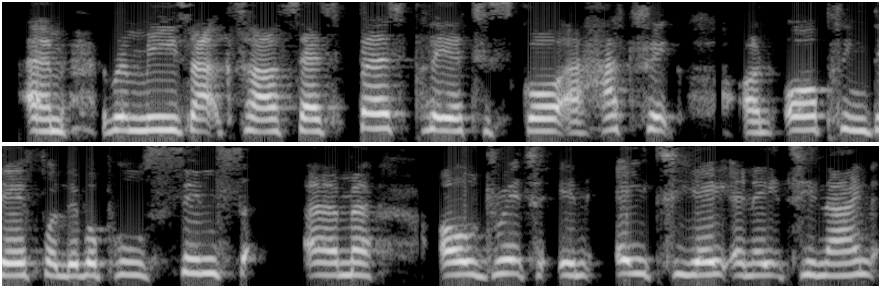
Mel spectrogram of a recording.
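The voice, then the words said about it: Liverpool Scouse accent. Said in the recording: “my Scally accent”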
